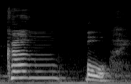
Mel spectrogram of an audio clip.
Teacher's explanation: observe que não aparece som de semivogal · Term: dígrafo vocálico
